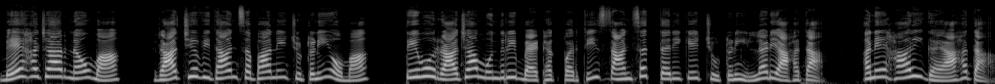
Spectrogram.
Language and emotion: Gujarati, neutral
